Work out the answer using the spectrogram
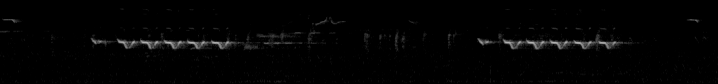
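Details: Tufted titmouse whistling two bright phrases of about seven rapid, evenly spaced downslurred notes each, a few seconds apart, over a quiet background with a few faint high bird chirps.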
